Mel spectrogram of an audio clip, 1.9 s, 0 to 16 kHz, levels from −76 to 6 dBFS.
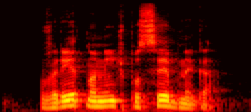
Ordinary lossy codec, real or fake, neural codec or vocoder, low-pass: none; real; none; 14.4 kHz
